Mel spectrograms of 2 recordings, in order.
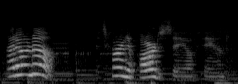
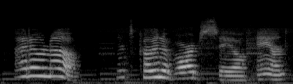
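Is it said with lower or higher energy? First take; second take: higher; lower. First: It is said with more energy. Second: It is said loud and drawn out.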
